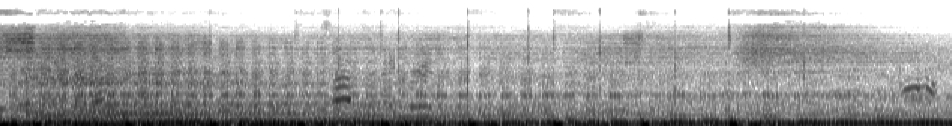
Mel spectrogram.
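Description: Live pop band playing an instrumental stretch of a song at arena volume, heavy in the bass, with a steady beat.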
